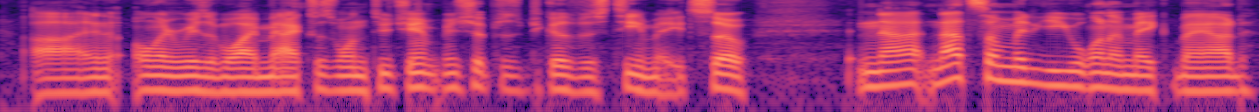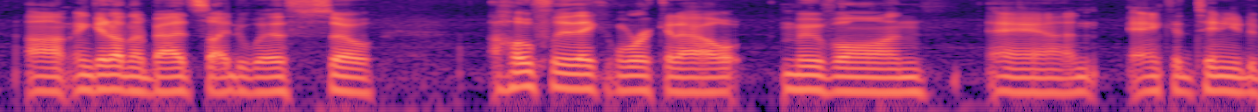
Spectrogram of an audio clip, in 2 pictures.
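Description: A man talks at a fairly quick pace in an unremarkable speaking voice, fairly low in pitch. His intonation is fairly even, and the sound is dry and close with no echo. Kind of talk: casual sports radio chat.

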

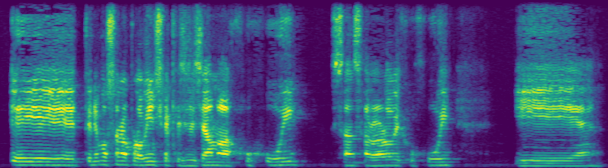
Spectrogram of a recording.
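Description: Somewhat breathy and in an Argentine accent, the voice keeps a fairly even intonation. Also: man. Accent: Argentine Spanish (voseo). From Argentina. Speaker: church interpreter. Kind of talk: casual interview.

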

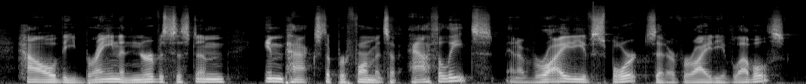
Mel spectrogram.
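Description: An unremarkable speaking voice at a moderate pace with ordinary pitch variation, in a very clean, dry, close recording with no echo and a silent background. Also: man. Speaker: podcast host. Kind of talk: interview. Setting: studio.

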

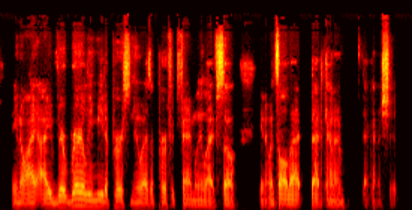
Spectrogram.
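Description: Talking at a very fast pace with an American accent, a man with a very deep, low voice shows ordinary pitch variation in a dry, close sound with no echo. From US West Coast. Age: 30s. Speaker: hardcore band singer. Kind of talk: interview. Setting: in a van.

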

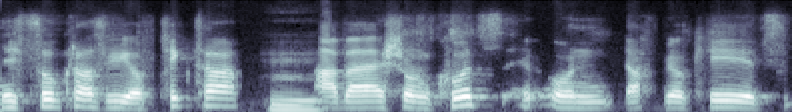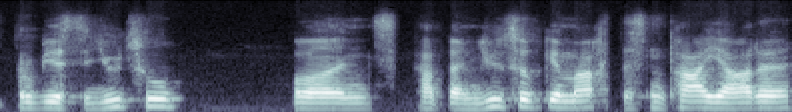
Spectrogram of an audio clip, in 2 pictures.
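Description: Against a quiet background, a man with an ordinary speaking voice talks at a moderate pace, his fairly high pitch showing ordinary variation in dry, close sound with no echo. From Germany, bilingual with American parent. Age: 30s. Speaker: skateboard YouTuber and podcaster. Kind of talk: casual chat.

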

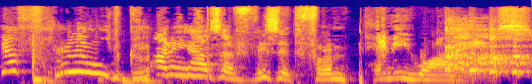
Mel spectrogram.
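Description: This is a put-on character voice delivered in a Scottish accent. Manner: warm, fond.

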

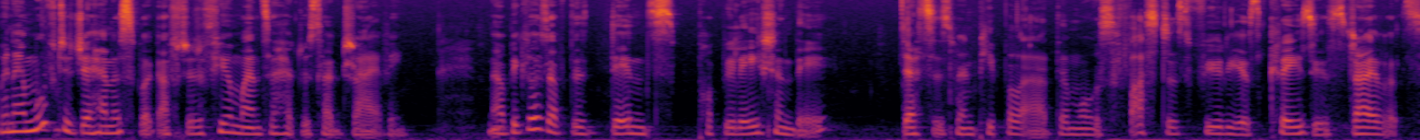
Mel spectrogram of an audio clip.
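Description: On a very clean recording with a silent background, a woman talks at a moderate pace in a very deep, low pitch. Her tone is dark and mellow, and her intonation is lively. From South Africa, Durban. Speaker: product manager. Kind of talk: casual chat.

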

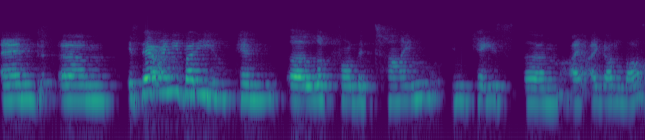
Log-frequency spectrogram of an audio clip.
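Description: A woman speaks very slowly in a German accent. Her pitch is fairly high, and her intonation is fairly even. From Germany. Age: 50s. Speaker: recovering overeater sharing at meeting. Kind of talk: recovery meeting share. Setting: video call. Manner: halting.

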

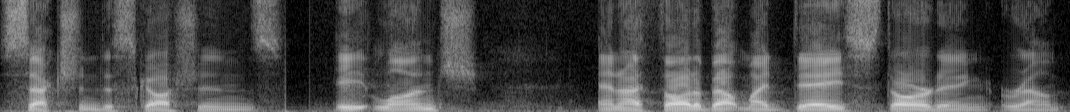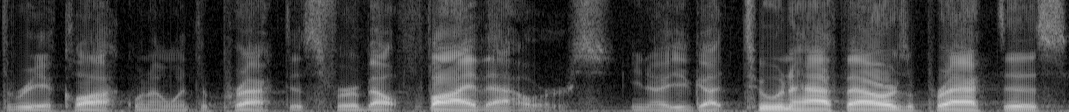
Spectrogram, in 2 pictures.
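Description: A man with an unremarkable speaking voice and fairly low pitch talks at a moderate pace with fairly even intonation on a very clean recording with a silent background. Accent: American. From US, Philadelphia area. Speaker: podcast host and high school English teacher. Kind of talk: live panel talk to students. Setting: stage with live student audience.

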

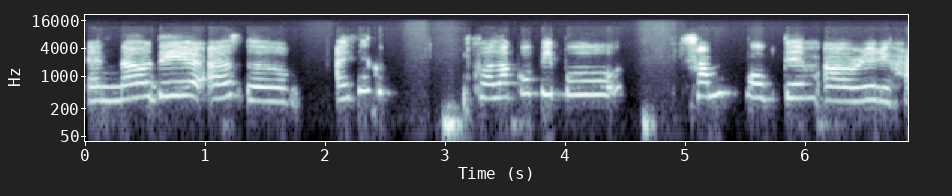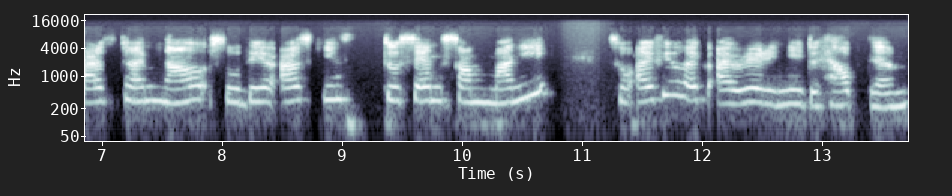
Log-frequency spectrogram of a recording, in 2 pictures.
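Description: A woman's high voice at a very slow pace, with very even loudness and lively intonation. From Japan, Okinawa (Iriomote Island). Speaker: anthropologist. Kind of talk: casual interview conversation. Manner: halting.

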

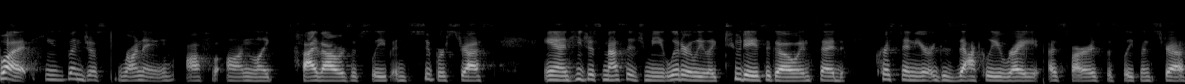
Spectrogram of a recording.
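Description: A plain, everyday voice with an American accent, fairly even intonation, a moderate pace, and a quiet background. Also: woman, medium pitch for a woman. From Boston, US. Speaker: registered dietitian. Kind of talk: casual interview.

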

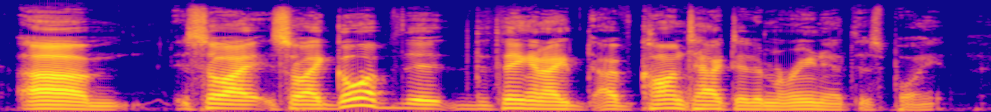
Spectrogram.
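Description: In an American accent, a man with a normal speaking voice and medium pitch talks at a fairly quick pace. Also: very clean recording, silent background. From California. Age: 40s. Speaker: novice liveaboard sailor. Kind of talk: casual interview, storytelling. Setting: aboard a sailboat.

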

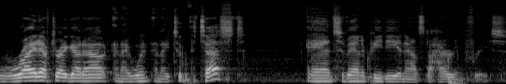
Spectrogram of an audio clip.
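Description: A man's fairly high voice, a plain, everyday voice, with ordinary pitch variation and big swings in loudness. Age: 50s. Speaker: physician and military veteran. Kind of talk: casual chat.

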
